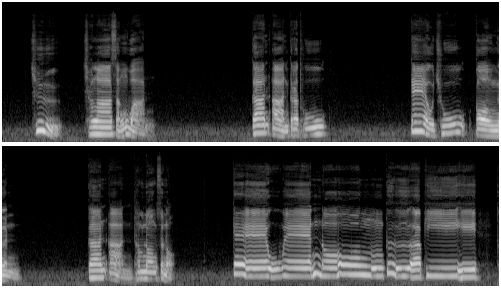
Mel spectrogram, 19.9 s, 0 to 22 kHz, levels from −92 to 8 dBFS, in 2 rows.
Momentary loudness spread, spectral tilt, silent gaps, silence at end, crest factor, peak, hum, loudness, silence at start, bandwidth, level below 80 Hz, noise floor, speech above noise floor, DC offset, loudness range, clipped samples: 14 LU; -7.5 dB/octave; none; 0.4 s; 18 dB; -4 dBFS; none; -20 LUFS; 0.6 s; 12.5 kHz; -60 dBFS; -57 dBFS; 39 dB; under 0.1%; 6 LU; under 0.1%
